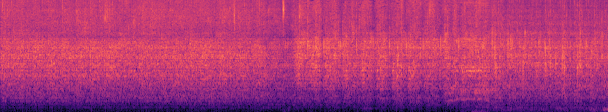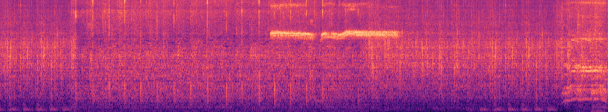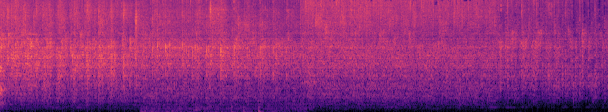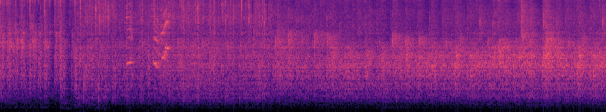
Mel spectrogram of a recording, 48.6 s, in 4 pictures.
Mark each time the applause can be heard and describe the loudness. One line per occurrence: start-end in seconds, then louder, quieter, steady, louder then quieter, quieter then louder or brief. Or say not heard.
0.0-48.5 quieter.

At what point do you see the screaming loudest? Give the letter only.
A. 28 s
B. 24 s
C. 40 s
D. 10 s
B.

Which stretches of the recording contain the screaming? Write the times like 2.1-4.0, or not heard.
8.8-9.9, 23.4-24.4, 39.0-39.9.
